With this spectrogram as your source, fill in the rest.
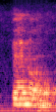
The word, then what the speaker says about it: phenyl: Phenyl is pronounced like the root vegetable.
